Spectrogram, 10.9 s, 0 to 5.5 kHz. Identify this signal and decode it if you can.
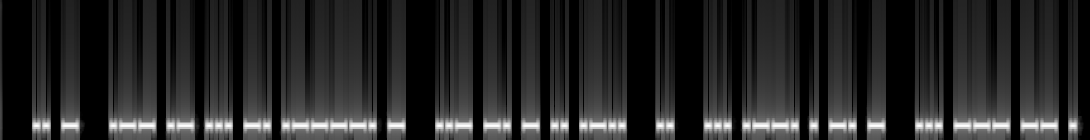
Morse code, heard as a keyed tone, about 25 wpm, 600 Hz. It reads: IT WASN'T UNTIL I SPENT SOME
